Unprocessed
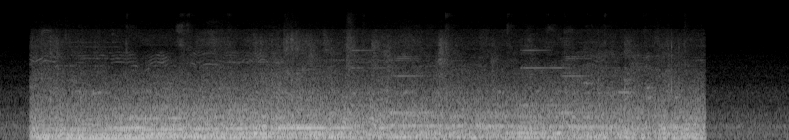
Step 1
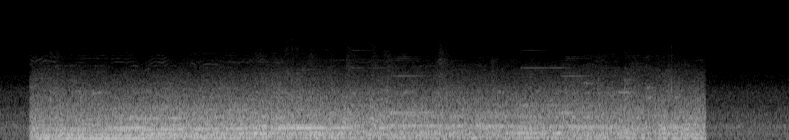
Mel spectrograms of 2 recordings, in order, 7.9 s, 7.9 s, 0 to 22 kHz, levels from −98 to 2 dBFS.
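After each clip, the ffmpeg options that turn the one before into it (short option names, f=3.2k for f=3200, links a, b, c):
-af "lowpass=1.5k,equalizer=f=100:t=o:w=0.34:g=-8"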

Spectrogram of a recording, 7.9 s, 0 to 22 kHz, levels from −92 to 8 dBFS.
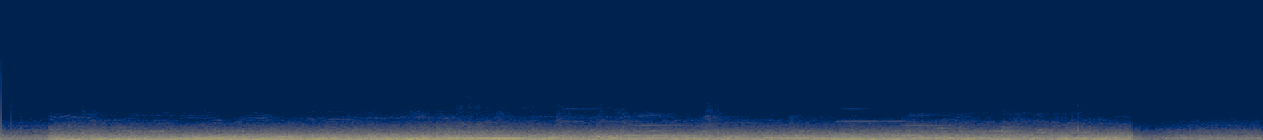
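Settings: -af "acompressor=mode=upward:threshold=-31dB:ratio=2.5,aecho=1:1:62|124|186|248|310:0.2|0.104|0.054|0.0281|0.0146"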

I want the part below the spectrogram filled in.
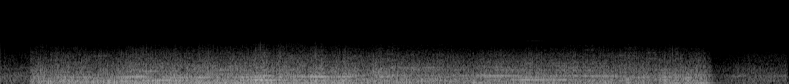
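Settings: -filter_complex "[0:a]asplit=2[a][b];[b]adelay=47,volume=-3dB[c];[a][c]amix=inputs=2:normalize=0,aeval=exprs='0.211*(cos(1*acos(clip(val(0)/0.211,-1,1)))-cos(1*PI/2))+0.0266*(cos(6*acos(clip(val(0)/0.211,-1,1)))-cos(6*PI/2))':c=same,volume=-3.5dB"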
